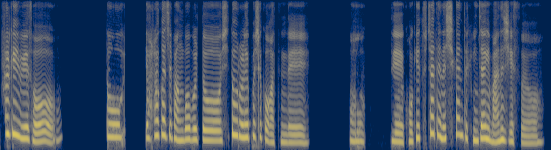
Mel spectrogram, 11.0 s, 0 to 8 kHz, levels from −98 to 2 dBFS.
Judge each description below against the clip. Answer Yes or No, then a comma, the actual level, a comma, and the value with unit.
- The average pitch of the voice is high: Yes, high, 210 Hz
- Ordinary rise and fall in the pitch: No, wide, 6.7 semitones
